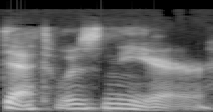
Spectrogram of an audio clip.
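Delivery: low, slow, hushed sinister narrator voice. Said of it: "I made that sound more sinister than he did".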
